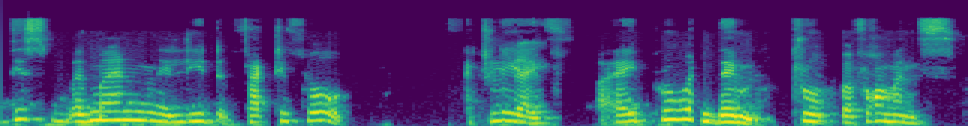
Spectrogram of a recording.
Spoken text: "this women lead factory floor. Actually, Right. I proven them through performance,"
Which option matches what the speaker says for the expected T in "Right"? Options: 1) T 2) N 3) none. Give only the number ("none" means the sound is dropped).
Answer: 3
